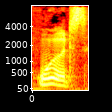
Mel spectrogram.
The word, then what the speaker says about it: wood: a little bit so wood pronunciation is like the conditional bold world would would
